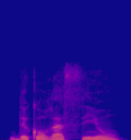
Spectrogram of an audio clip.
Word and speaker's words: décoration: The pronunciation is E, so you must pronounce this de, co. Why co? Why you don't say so? Because after the letter C, we don't have E, E, Y, so we must pronounce it co, and this is called deco. Ra, and T-E-O-N, T-E-O-N is called Sion, decoration, decoration.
